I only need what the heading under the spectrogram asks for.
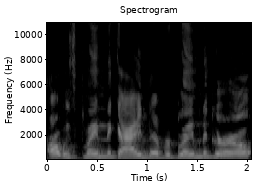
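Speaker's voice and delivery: ordinary delivery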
